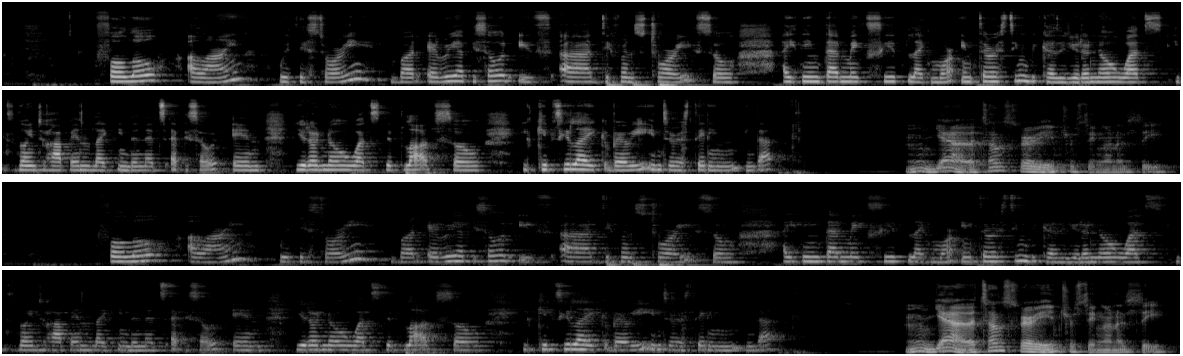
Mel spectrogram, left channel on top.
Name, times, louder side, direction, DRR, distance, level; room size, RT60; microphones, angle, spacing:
voice 1, 1.0-2.5 2.8-11.4 11.7-19.5, left 6 dB, 90° left, 15 dB, 0.4 m, -29 dB
voice 2, 20.8-23.4, right 4 dB, 40° right, 13 dB, 0.4 m, -30 dB
10.5 x 6.6 x 3.1 m, 0.69 s
head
